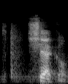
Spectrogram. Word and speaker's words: Shechem: Sheckchum. I might not be saying it the right way but that's how it's spelled and that's what it's in about.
